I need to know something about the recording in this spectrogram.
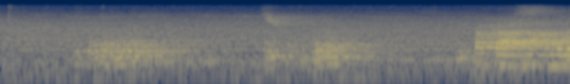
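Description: A woman reads out through a microphone in an echoing hall.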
